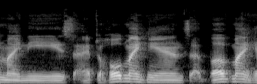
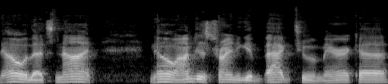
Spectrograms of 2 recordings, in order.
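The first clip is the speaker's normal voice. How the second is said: sobbing, crying, pleading through tears. Retelling pleading with people threatening arrest while trying to get back to America: retelling a crying plea. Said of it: "I started crying".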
